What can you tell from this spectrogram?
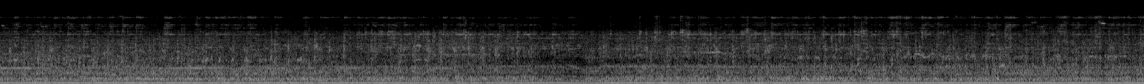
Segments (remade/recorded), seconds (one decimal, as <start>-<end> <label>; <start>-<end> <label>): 0.0-11.4 recorded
